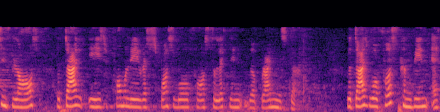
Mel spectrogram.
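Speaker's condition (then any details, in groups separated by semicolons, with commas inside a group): No condition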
